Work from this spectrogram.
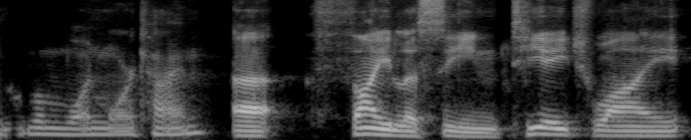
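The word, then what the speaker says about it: Thylacine: the artist and album one more time uh thilosene thy l a c i n e I'm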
